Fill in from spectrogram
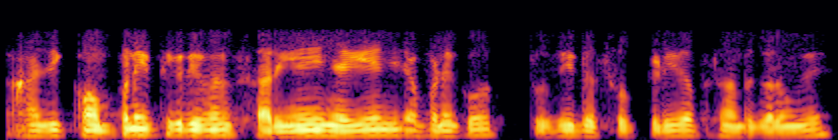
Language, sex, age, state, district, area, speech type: Punjabi, male, 30-45, Punjab, Shaheed Bhagat Singh Nagar, urban, conversation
